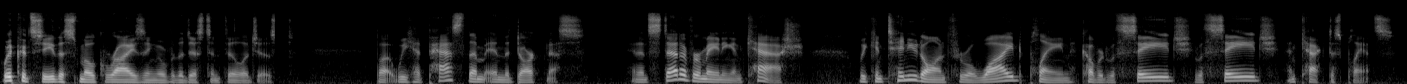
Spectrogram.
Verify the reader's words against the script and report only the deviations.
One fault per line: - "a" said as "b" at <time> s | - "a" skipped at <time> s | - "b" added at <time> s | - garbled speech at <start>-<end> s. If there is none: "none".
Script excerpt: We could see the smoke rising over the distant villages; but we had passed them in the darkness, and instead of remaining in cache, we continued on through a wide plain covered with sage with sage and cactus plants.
none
